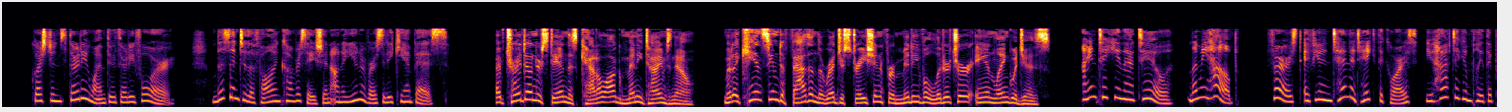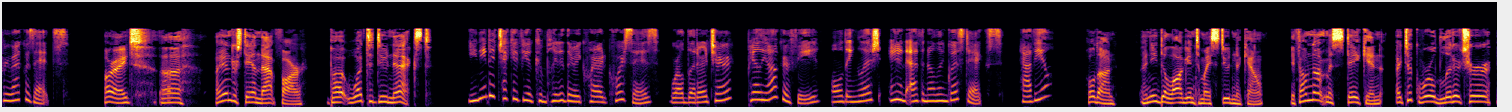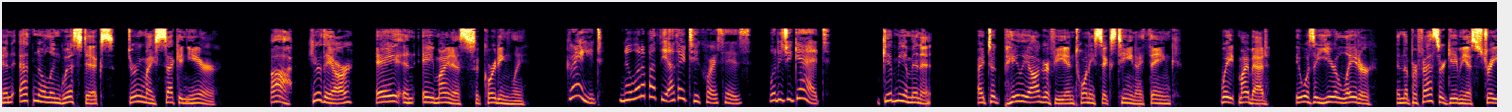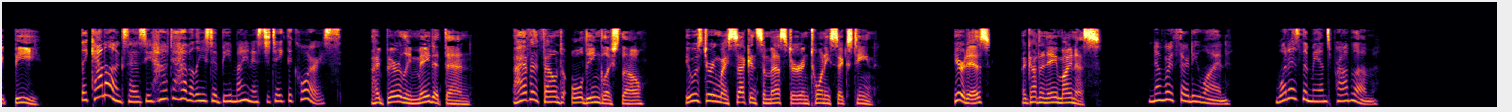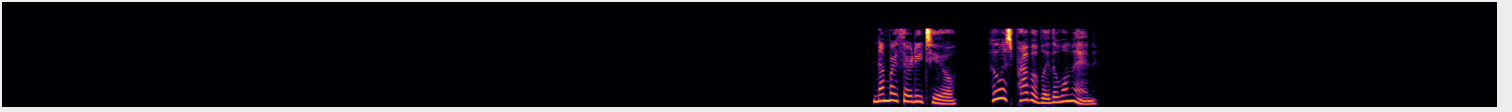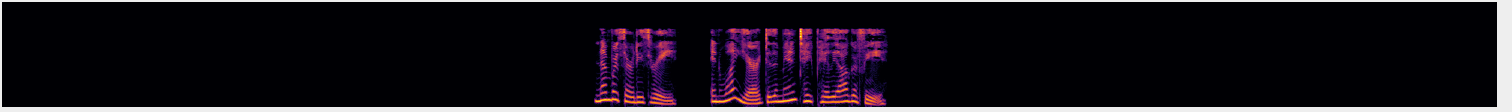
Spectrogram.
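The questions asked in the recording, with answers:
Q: What is the man's problem?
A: He can't understand how to register for the medieval literature and languages course

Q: Who is probably the woman?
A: A fellow student taking the same course

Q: In what year did the man take paleography?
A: 2017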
